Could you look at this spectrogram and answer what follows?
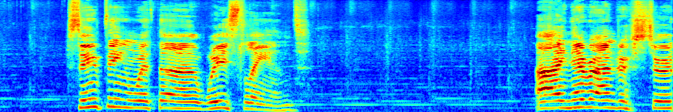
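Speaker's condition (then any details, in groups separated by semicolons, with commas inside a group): Cerebral palsy; wheelchair user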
